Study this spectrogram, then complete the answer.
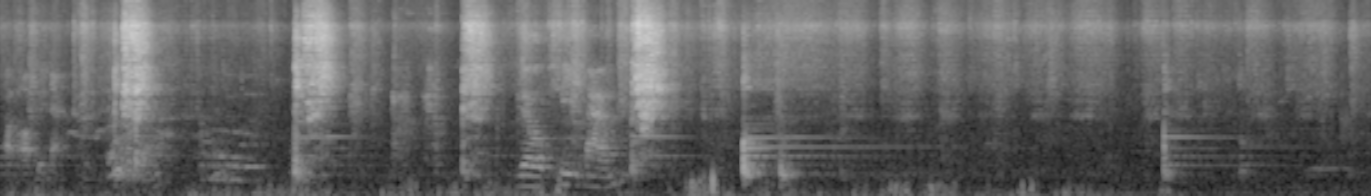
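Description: A wooden spatula scrapes and rustles through dry, crunchy food in a metal wok.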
